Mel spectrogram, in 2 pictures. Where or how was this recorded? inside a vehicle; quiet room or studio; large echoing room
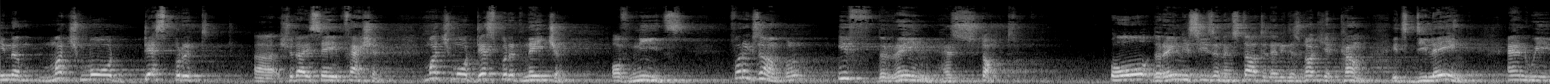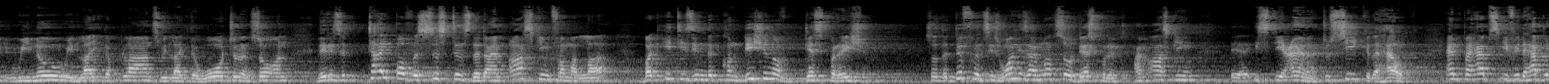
large echoing room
